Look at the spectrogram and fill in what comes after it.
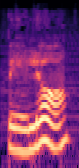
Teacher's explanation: here the stress falls on the last syllable and it's topped off with a tilde.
